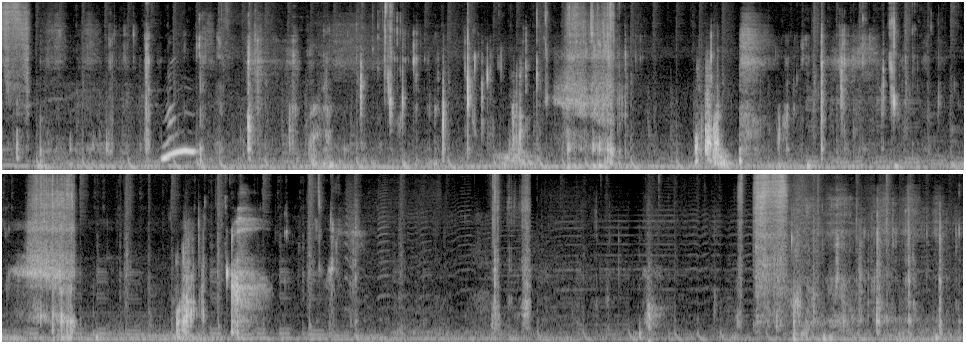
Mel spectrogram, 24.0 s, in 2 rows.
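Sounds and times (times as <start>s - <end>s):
soft background music: 0.0s - 24.0s
chewing with wet mouth clicks: 0.4s - 16.6s, 21.9s - 24.0s
breathy sounds: 0.4s - 18.7s, 21.2s - 24.0s.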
